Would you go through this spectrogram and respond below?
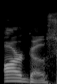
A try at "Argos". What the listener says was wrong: Say it like a local, Argus. Even though it's you said it how it is, spelled, Argus, got to Hoosierize it.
